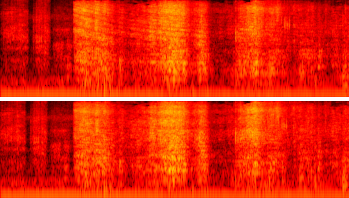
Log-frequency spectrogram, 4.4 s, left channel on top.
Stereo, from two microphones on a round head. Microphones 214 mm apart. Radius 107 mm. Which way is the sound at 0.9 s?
10° left (ahead or behind).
